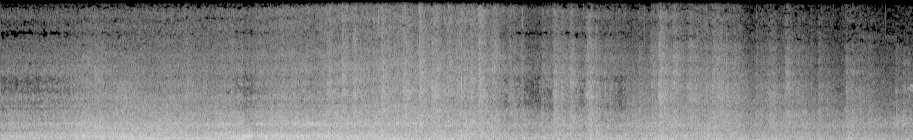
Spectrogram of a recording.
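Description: Deutz-Fahr tractor engine running at road speed as it approaches, passes and pulls away, its sound fading in the last few seconds. A livestock trailer in tow rattles and clatters behind it as it goes by.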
